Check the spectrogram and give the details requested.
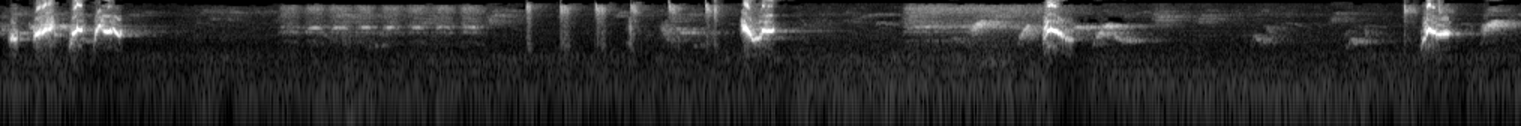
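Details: Red-whiskered bulbul, sai ble song style, giving short loud bursts of two or three bright chirped notes spaced a few seconds apart, with faint soft whistles between them.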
